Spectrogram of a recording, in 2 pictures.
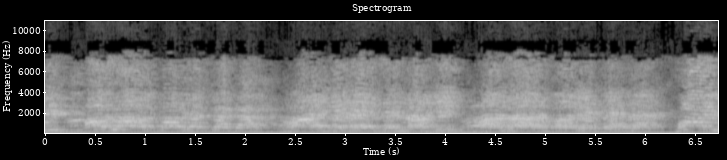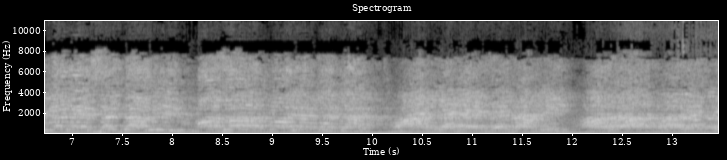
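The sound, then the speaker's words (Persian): A protest crowd in Sanandaj chants loudly in repeated, rhythmic bursts, many voices shouting together in regular phrases with short gaps between them. “ما به سنندج بریم برای لحظاتی و صدای اعتراضات سنندج رو بشنویم و برگردیم.”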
